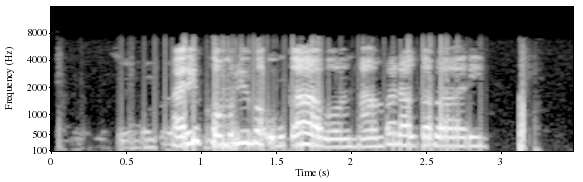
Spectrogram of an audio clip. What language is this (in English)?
Kinyarwanda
